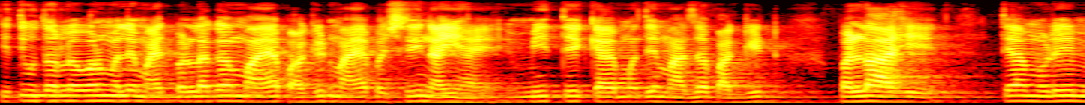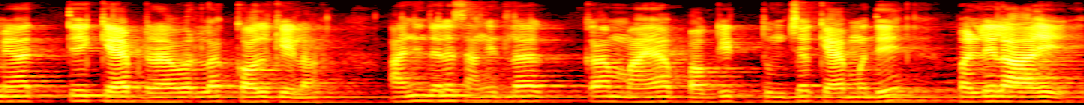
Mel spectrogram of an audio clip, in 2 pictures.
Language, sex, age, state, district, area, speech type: Marathi, male, 18-30, Maharashtra, Washim, rural, spontaneous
